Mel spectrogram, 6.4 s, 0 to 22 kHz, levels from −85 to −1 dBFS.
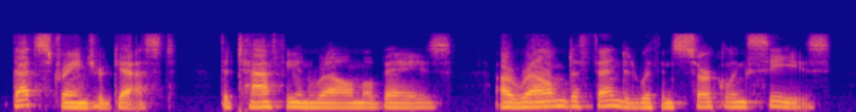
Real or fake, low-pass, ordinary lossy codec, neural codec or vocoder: real; 7.2 kHz; MP3, 48 kbps; none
